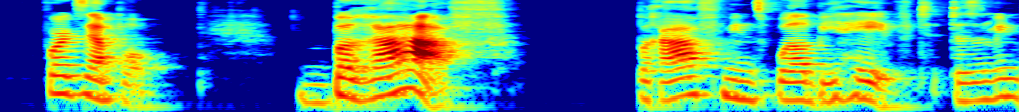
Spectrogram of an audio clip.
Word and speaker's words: brav: to talk about is the letter V which turns into an F at the end of a syllable or a word for example baraf means well behaved doesn't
